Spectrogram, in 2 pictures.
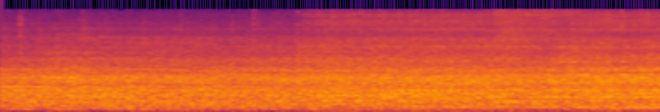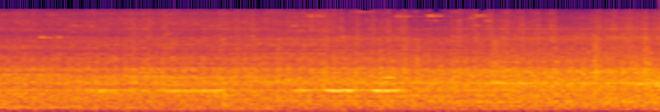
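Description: A heavy truck engine rumbles as it approaches and grows louder.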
